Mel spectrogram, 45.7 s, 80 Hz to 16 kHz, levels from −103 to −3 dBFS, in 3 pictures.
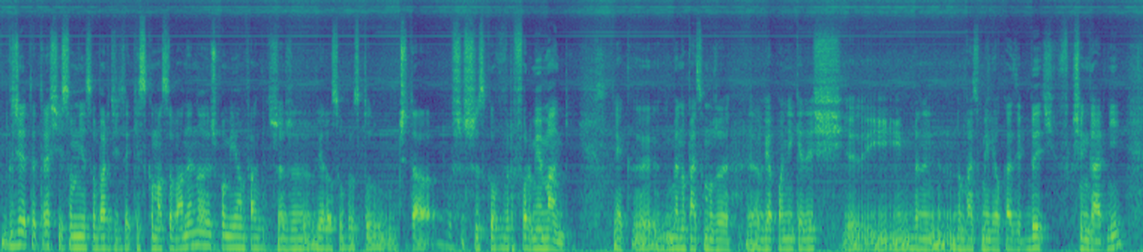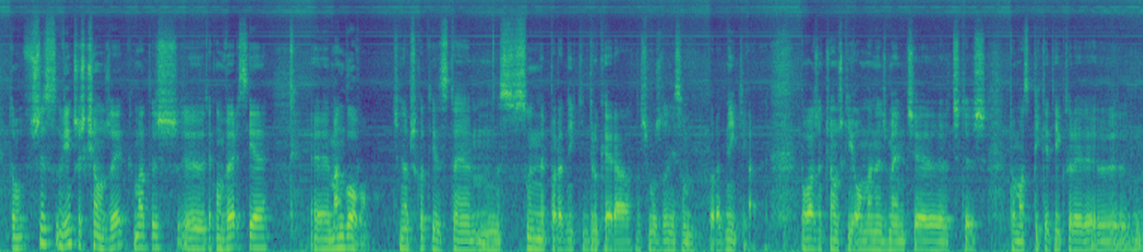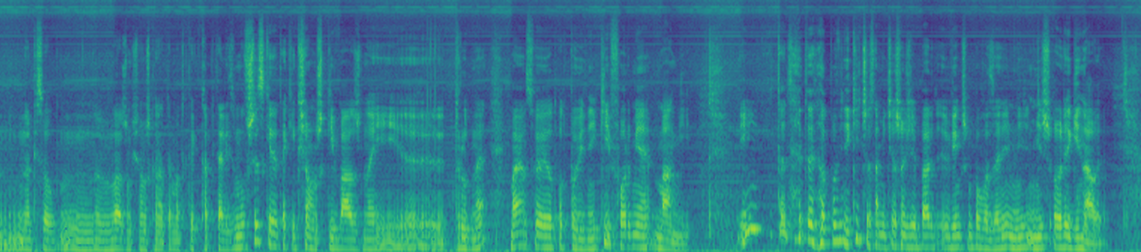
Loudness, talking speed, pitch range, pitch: -26 LUFS, 140 wpm, 105-125 Hz, 115 Hz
